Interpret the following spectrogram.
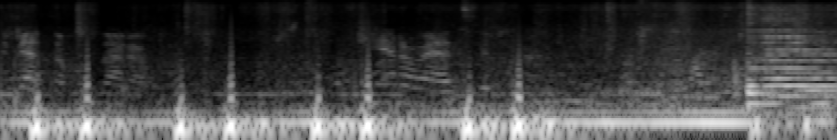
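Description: Amplified heartbeat sound from the Emograph installation's speakers: quick low thumps, about two to three a second, over a steady low hum, with a few high wavering glides above them. Near the end the hum cuts off and heartbeat-driven music with sustained notes begins.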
